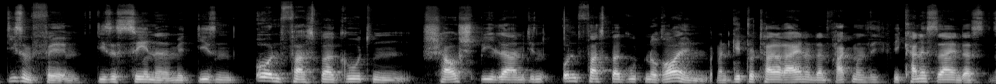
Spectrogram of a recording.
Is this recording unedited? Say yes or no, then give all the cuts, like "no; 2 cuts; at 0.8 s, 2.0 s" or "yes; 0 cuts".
no; 1 cut; at 8.9 s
